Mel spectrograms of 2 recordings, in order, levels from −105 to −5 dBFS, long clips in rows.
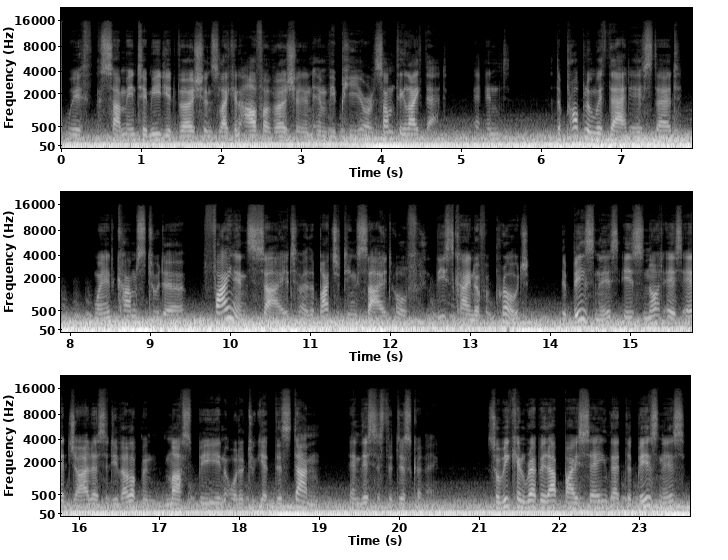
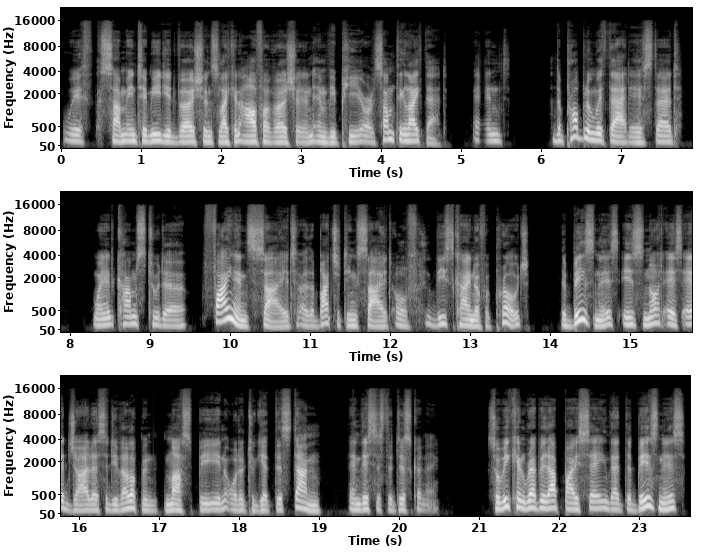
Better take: second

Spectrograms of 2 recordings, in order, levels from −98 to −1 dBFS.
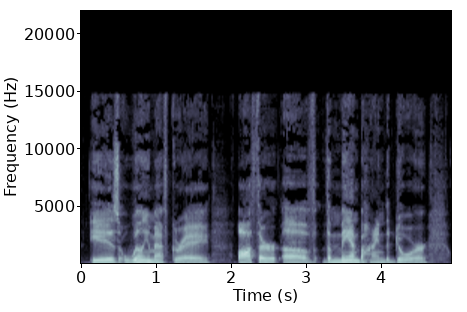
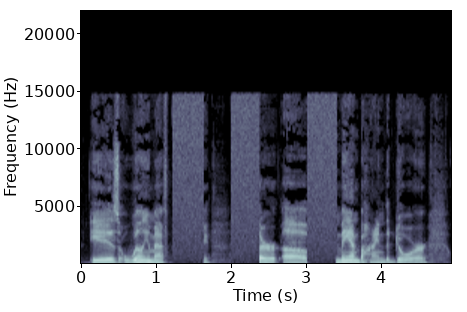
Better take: first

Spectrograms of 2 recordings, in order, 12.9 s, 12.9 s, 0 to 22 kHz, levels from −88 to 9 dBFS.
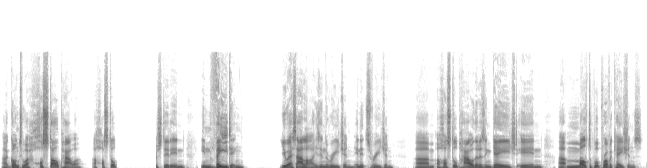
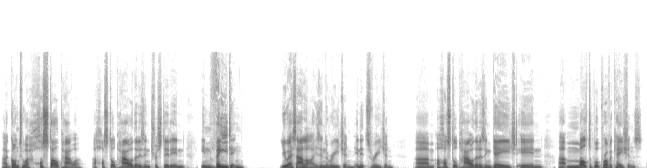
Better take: second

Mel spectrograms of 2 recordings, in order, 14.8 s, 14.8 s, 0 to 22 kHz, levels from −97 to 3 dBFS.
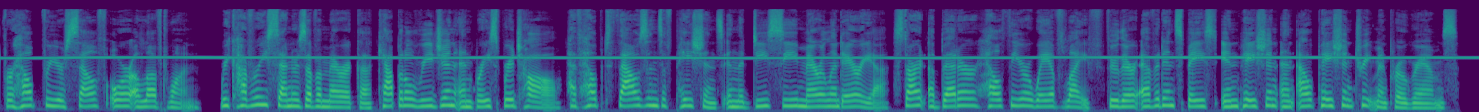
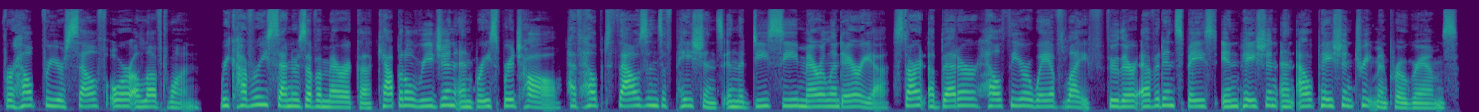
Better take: second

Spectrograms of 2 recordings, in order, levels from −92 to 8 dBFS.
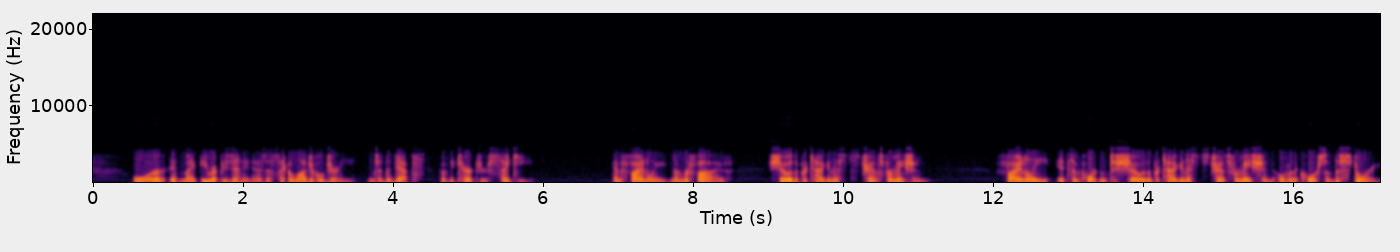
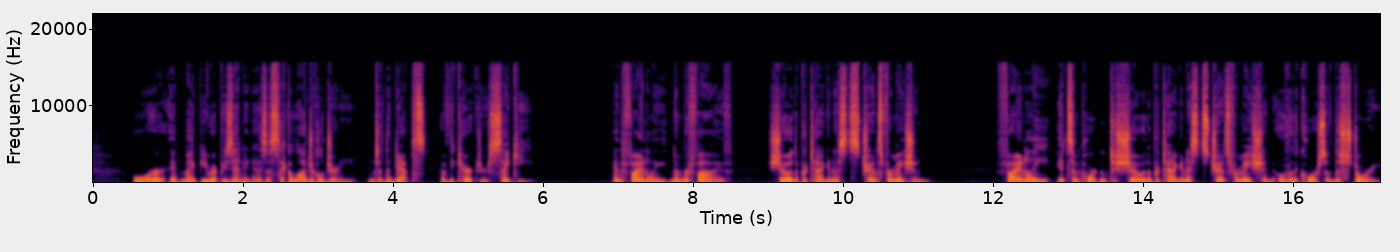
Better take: second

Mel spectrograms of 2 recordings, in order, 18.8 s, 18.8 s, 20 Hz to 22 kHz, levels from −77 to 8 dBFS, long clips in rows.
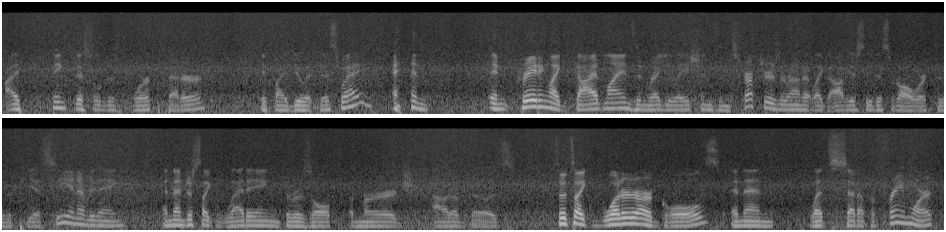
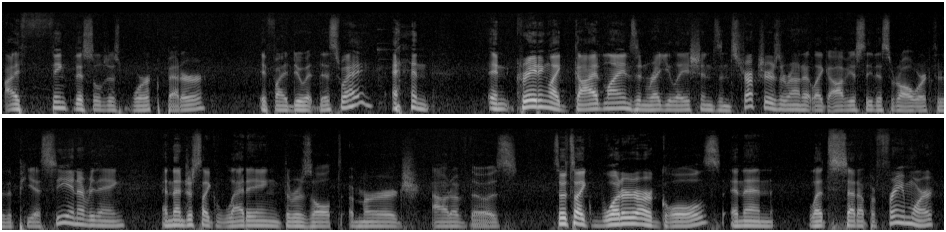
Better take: second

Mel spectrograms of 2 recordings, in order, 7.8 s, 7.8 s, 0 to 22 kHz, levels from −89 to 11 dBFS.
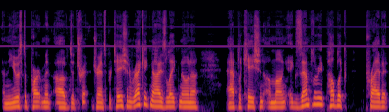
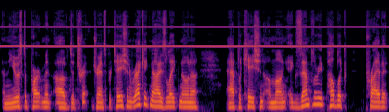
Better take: first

